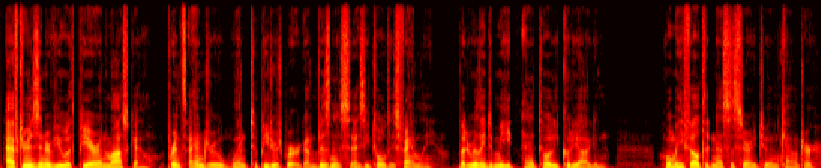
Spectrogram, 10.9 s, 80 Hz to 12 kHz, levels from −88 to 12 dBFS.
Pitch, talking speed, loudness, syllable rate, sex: 110 Hz, 175 wpm, -22 LUFS, 5.9 syllables/s, male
